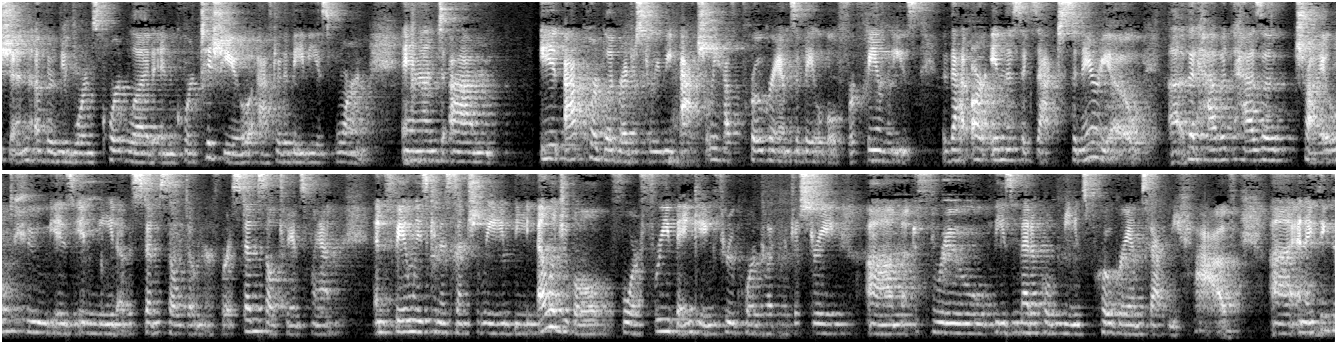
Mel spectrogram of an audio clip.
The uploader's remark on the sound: Live from PGDIS. Enjoy this episode recorded live from the conference venue!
